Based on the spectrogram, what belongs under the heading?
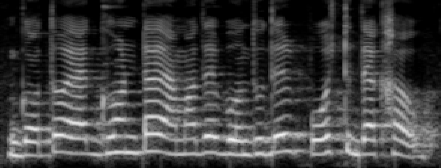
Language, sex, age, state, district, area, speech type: Bengali, female, 18-30, West Bengal, Purulia, urban, read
